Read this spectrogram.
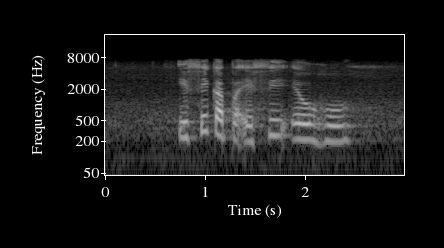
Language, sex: Southern Sotho, female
